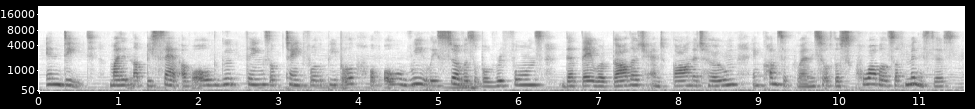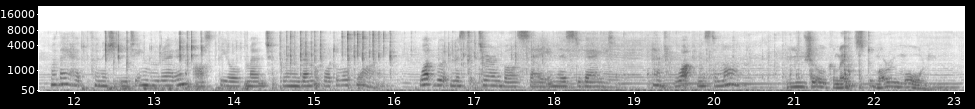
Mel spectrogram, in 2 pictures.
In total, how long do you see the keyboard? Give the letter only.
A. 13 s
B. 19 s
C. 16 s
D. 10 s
D.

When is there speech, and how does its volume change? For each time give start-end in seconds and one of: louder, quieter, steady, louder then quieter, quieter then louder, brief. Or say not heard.
0.1-22.9 steady.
